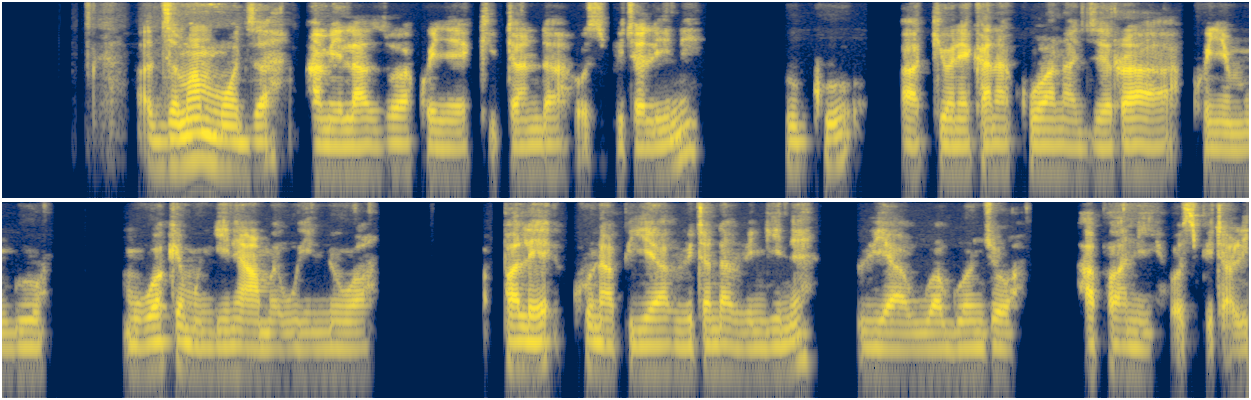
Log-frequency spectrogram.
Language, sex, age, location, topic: Swahili, male, 36-49, Nakuru, health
